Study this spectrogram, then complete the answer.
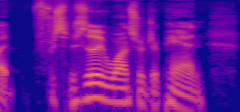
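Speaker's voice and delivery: ordinary talk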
